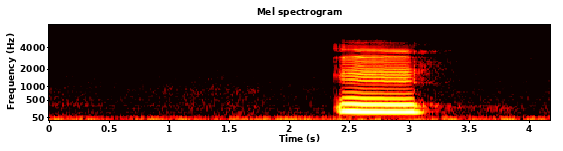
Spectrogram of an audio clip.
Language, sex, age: Norwegian, female, 40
